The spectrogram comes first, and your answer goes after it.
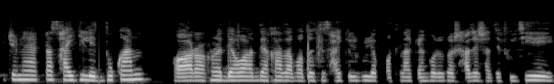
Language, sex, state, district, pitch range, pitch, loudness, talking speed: Bengali, female, West Bengal, Jalpaiguri, 175-200 Hz, 180 Hz, -20 LUFS, 215 wpm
